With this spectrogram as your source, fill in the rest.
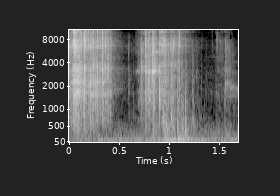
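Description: Dice tossed onto a surface for a fortune reading, two bursts of clattering rattles as they drop and tumble, close and fairly loud, with no talk.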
